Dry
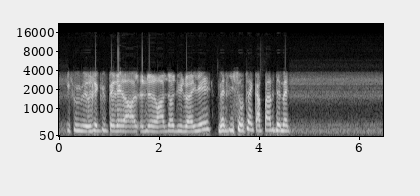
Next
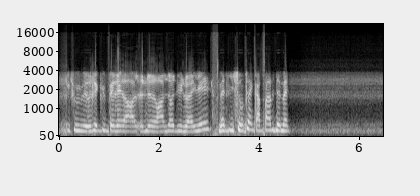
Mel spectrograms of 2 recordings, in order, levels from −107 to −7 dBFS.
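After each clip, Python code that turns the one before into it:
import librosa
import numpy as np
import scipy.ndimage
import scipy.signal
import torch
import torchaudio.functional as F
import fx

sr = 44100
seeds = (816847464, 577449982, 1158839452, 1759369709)

y = fx.peak_eq(x, sr, hz=200.0, db=4.0, octaves=0.85)
y = fx.transient(y, sr, attack_db=1, sustain_db=-7)
y = fx.pre_swell(y, sr, db_per_s=110.0)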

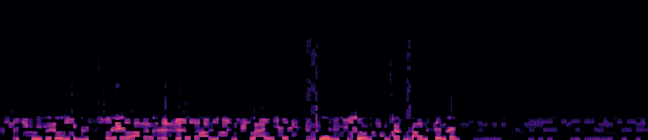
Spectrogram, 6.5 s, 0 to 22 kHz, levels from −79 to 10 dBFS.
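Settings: y = fx.spec_dropout(x, sr, seeds[0], share_pct=57)
y = y * librosa.db_to_amplitude(-2.5)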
